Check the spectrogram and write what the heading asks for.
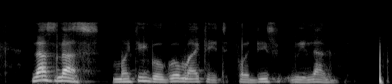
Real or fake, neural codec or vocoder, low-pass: fake; codec, 16 kHz, 2 kbps, X-Codec, HuBERT features, trained on general audio; 7.2 kHz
